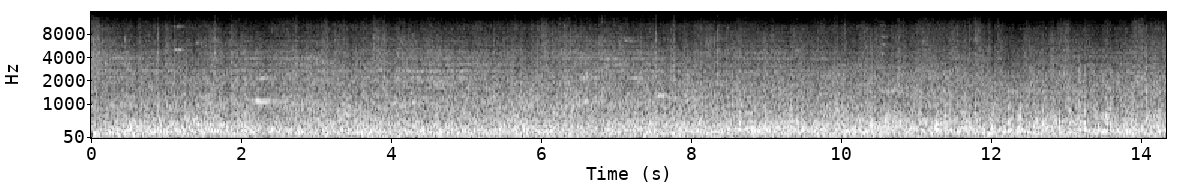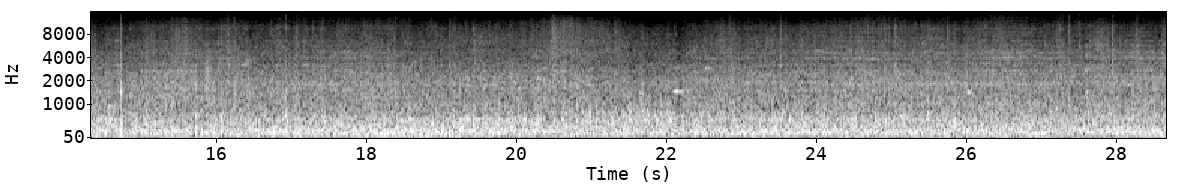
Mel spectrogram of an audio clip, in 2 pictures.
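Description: Freight train of covered hopper cars rolling past close by: the steady, even noise of steel wheels running over the rails.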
